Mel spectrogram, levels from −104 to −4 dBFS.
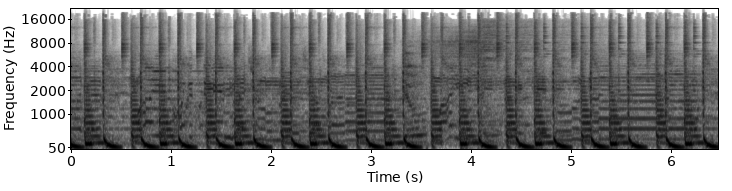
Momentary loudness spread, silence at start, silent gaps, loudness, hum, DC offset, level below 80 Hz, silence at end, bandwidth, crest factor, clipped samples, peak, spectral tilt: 2 LU; 0 s; none; -8 LUFS; none; under 0.1%; -18 dBFS; 0 s; over 20 kHz; 8 dB; 1%; 0 dBFS; -4.5 dB/octave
